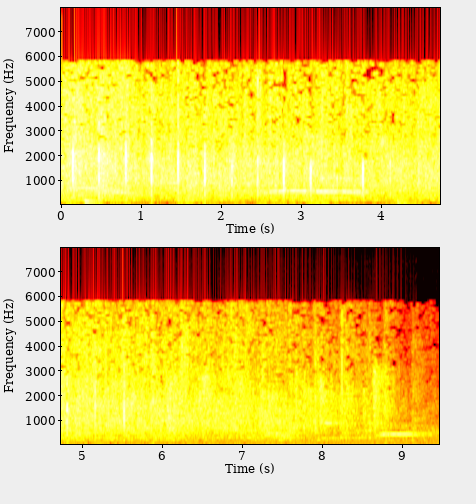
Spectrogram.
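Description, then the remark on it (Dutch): An audience applauds a performed piece, a dense patter of many hands clapping with a few sharper claps standing out, gradually thinning and fading over about nine seconds. “Zullen we nog één keer een groot applaus geven voor dit stuk?”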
